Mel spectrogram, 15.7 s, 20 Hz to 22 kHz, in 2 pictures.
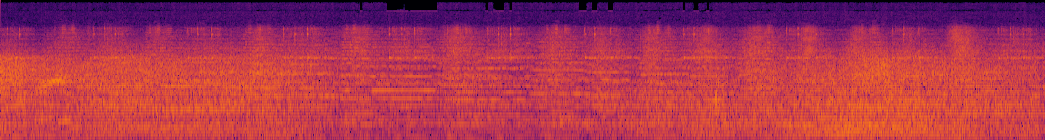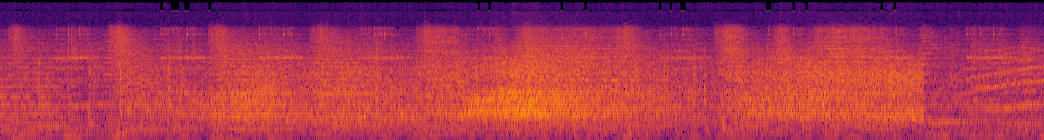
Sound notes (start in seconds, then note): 10.5 crowd chanting "olé"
